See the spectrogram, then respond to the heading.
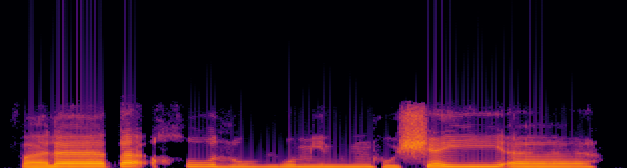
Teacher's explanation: Huruf kho-nya dia di tenggorokan ujung ya, Bu ya. Ujung tenggorokan. Bagian paling atas.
